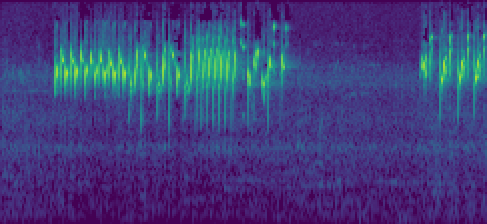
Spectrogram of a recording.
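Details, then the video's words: Wild European goldfinch (maknine khalwi) pouring out a fast, continuous stream of high twittering and buzzy notes for over two seconds, pausing, then resuming with another quick burst of chirps. "MAKNINE KHALWI super chant"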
